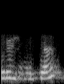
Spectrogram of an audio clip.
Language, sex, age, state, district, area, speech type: Tamil, female, 30-45, Tamil Nadu, Viluppuram, rural, conversation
